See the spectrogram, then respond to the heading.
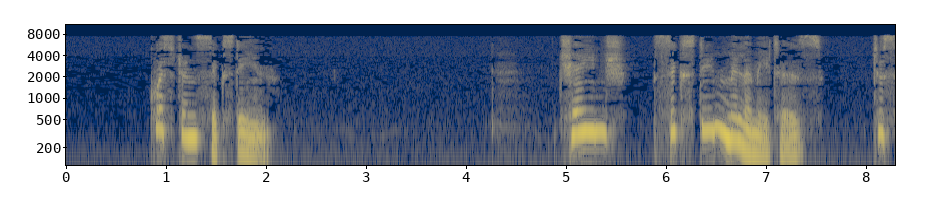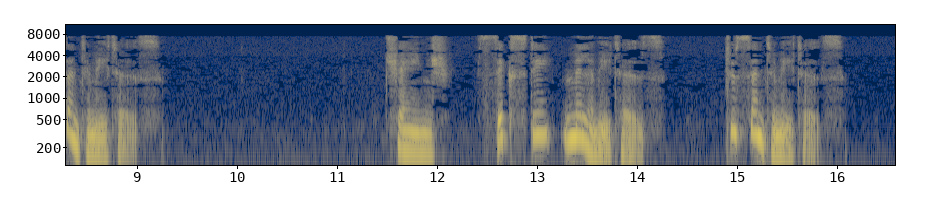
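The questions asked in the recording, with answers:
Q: Change 60 millimeters to centimeters.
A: 6 cm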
